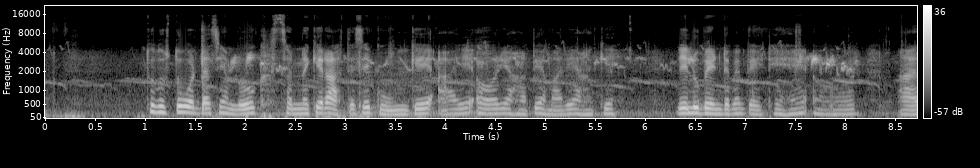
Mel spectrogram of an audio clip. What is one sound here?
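A middle-aged woman speaks calmly and close to the microphone.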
